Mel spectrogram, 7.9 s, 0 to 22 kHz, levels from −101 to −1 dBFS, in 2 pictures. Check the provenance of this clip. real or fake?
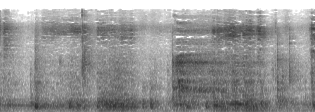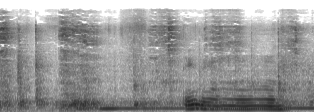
real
